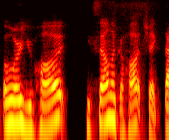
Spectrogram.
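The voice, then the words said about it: Punk rock guy character voice. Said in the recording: “That is just my impression of how this person sounded in my head... a like a punk rock guy”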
